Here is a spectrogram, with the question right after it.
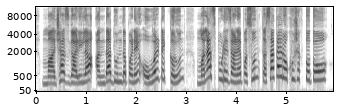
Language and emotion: Marathi, angry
